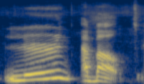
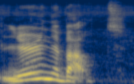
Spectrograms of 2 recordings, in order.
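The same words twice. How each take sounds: First: "learn about" stretched, the two words held apart; drawn-out "learn", then a separate "about"; slow pronunciation demo. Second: Said in the usual way. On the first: Shown as a demonstration. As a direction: model "learn about" slowly, word by word. Teacher models phrase word by word.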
